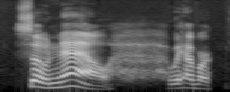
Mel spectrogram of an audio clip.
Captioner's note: outhales loudly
